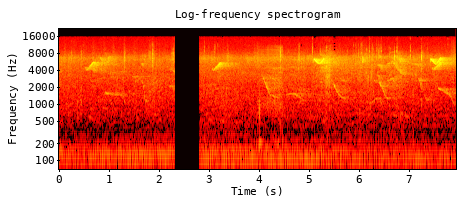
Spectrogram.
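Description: Small birds chirping: short high whistled notes, many sliding steeply down in pitch and one brief note repeating every couple of seconds, over a steady low hum. All sound cuts out for about half a second a little over two seconds in.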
